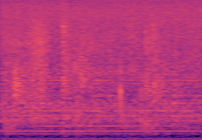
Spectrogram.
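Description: Steady electrical hum with a few faint soft ticks and rustles.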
